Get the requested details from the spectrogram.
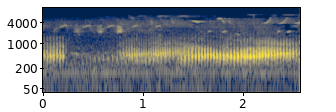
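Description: A dense chorus of frogs croaking continuously on protected shores in the Black Forest, with rapid pulsing calls overlapping and swelling louder toward the end, plus higher chirping calls above; no voices.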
